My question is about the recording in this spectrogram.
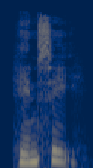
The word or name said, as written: hense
